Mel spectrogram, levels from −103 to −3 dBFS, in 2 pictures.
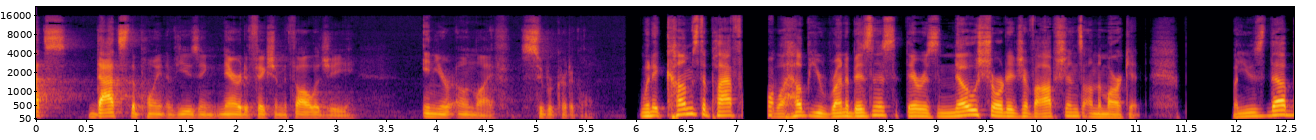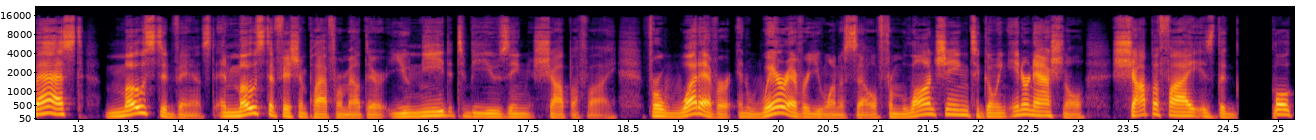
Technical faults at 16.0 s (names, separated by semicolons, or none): none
